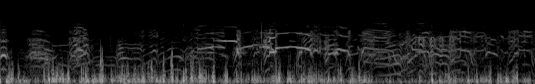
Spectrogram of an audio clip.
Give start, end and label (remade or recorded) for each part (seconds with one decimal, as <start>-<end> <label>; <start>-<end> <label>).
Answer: 0.0-3.2 recorded; 3.2-3.8 remade; 3.8-4.4 recorded; 4.4-5.4 remade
